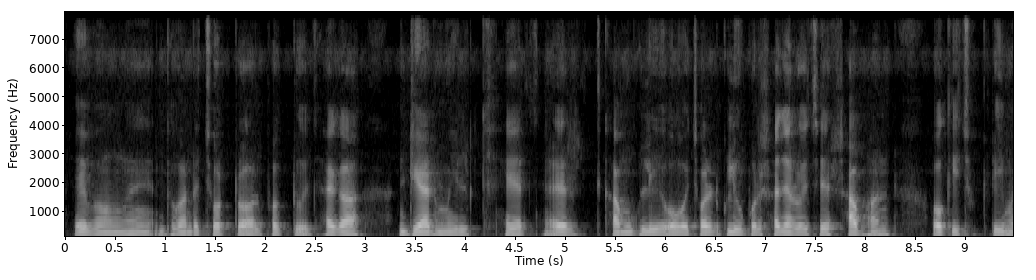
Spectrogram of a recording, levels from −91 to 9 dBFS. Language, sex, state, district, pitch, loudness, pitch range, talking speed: Bengali, male, West Bengal, Purulia, 125 Hz, -29 LUFS, 120-130 Hz, 150 wpm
